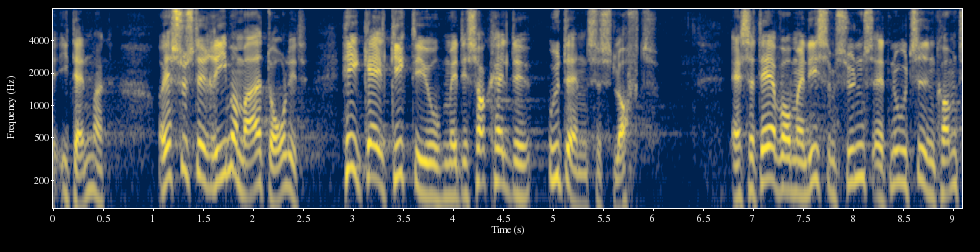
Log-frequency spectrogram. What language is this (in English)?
Danish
